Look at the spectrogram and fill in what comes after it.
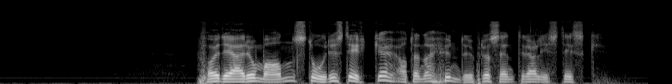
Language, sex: Norwegian, male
